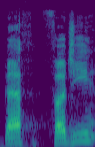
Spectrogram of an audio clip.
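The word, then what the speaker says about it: Bethphage: to the towns of Bethage, and apparently it's pronounced Beth Fudgy, but I just can't say that without laughing, so I'll just say Beth Fage.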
